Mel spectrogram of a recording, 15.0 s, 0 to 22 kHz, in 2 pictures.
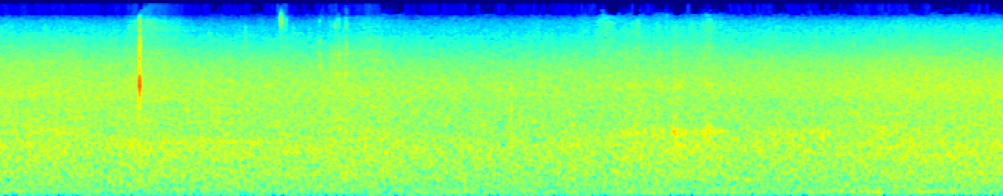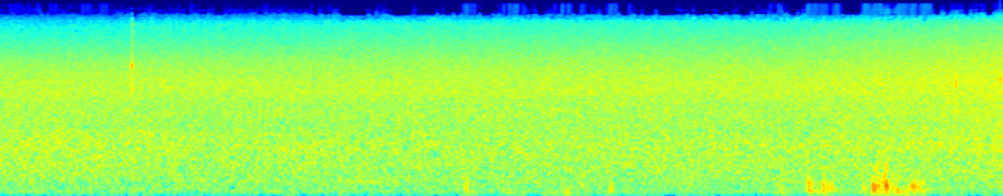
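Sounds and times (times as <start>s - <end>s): rushing water: 0.0s - 15.0s
wind: 0.0s - 15.0s.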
